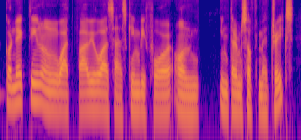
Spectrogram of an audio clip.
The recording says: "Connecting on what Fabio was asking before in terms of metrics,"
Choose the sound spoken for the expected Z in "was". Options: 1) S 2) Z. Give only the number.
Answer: 1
